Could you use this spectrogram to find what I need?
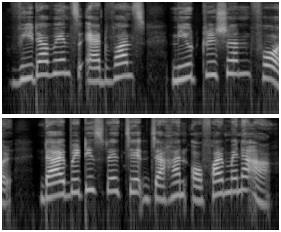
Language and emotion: Santali, neutral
